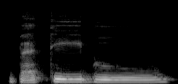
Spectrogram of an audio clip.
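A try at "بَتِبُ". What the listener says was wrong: টিতে টান হয়ে যাচ্ছে। বাতিবু।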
